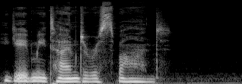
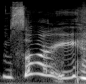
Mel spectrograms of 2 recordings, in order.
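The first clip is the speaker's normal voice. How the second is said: high, tearful pleading; choked, desperate apology; pleading sobs; 3 dB louder than usual. Acted. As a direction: beg through tears, voice up high. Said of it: "I pleaded behind sobs".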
